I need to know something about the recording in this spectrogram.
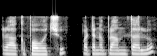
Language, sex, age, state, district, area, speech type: Telugu, female, 18-30, Andhra Pradesh, Anakapalli, rural, spontaneous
